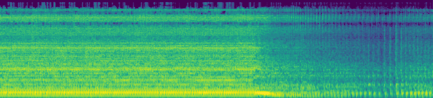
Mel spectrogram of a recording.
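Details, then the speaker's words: Honda Sonic single after top-end rebuild (new cylinder, piston, rings): regular light tapping about three to four per second at low idle, tolerable at low rpm but bad at high, dying at shutdown; piston hitting cylinder head. "ในในรอบตับต่ำนี่ไม่ค่อยดังเท่าไหรนะรอบต่ำรอบรอบต่ำนี่พอรับได้เสียงแต่ว่ารอบสูงนี่ไม่ได้"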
